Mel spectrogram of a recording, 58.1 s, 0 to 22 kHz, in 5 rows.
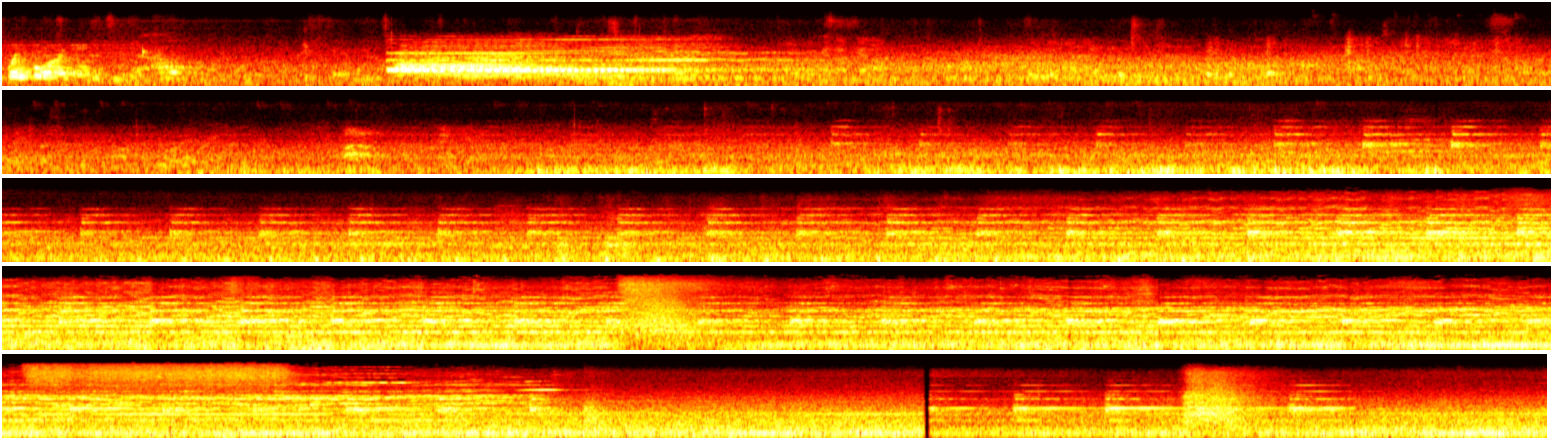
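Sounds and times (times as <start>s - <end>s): train rumble: 0.0s - 58.0s
train wheels and brakes squealing: 3.6s - 6.4s, 16.6s - 51.0s, 53.4s - 56.7s
short hiss of train brakes: 39.5s - 40.2s, 46.6s - 48.4s, 55.3s - 56.2s.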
